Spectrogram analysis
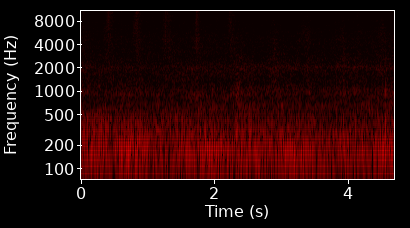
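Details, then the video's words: Domestic cat purring softly and steadily, a low, even rumble with faint periodic pulses and a light background hiss, from a recording also described as including scratching. "Cat's purring / scratching / kinda ASMR"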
